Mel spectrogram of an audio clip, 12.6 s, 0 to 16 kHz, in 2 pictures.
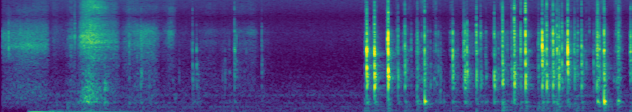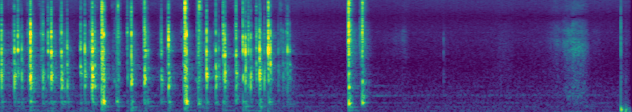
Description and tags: Recorded with my phone (op5t). Used the sound for my own video uploading in case it can be to use for someone out there. Typing speed around 70-80 wpm if I had to guess.
Keyboard is a Corsair K70 (2016 edition).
